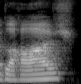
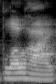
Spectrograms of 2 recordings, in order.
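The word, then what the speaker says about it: Blåhaj: great trans pilgrimage to IKEA and get a blahage? Epic vlog moment. Epic epic vlog. Um, would they spare trans people? Yes. Um, um, it's pronounced blowh high.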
